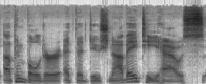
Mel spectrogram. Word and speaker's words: Dushanbe: Dushanbe.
